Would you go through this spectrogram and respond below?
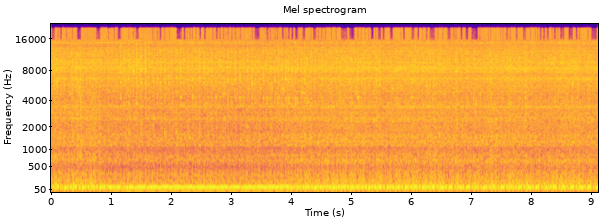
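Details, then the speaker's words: Forgotten 1981 Mustang 5.0 V8, first run after revival, no cooling fan fitted: deep, steady rumble with an even beat and no knocks or misses, a healthy idle, perhaps slightly high, which the owner attributes to timing. "that's exciting I'm happy engine sounds really good very healthy"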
